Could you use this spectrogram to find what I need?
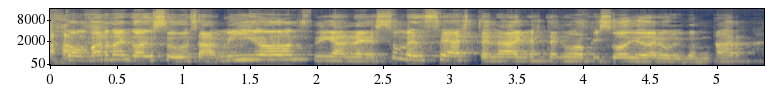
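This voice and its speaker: Talking at a fairly quick clip with hardly any pauses, a woman with an Argentine accent uses a fairly high pitch over noticeable background noise. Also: ordinary pitch variation. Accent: Argentine Spanish (voseo). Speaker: podcast host. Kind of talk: live-streamed interview. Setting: online live stream.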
